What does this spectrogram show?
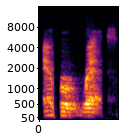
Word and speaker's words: EveRest: that that's called everest it's spelled like everest but the r is capital so it's like ever rest a little word play there so we go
